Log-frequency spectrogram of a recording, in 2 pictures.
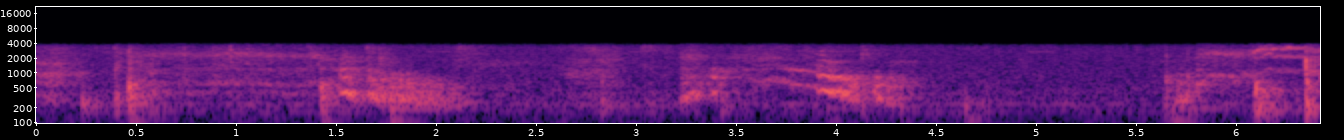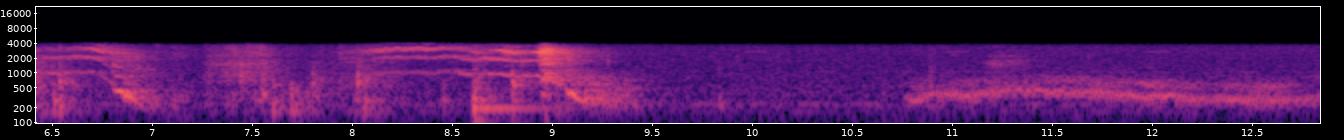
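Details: Kittens playing rough; repeated short meows and drawn-out wailing cries rising and falling in pitch, with scuffles between calls indoors.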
